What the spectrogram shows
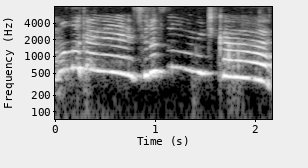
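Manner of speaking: very high, drawn-out, thin little voice.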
